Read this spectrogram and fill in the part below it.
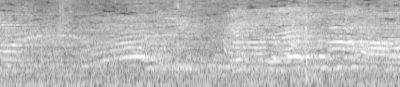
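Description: A young girl shouts excitedly nearby.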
